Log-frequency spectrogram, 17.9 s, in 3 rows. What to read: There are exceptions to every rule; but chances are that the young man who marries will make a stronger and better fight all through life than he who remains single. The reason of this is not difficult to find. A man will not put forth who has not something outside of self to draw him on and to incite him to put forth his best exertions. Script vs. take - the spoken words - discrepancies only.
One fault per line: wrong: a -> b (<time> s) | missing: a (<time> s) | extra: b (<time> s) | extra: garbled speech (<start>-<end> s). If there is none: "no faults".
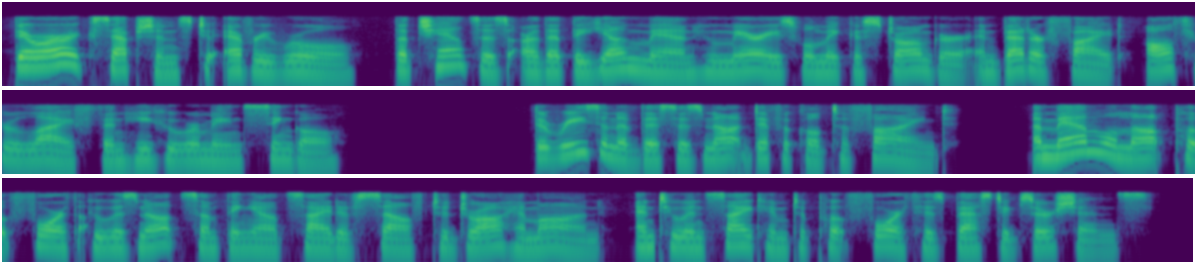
no faults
